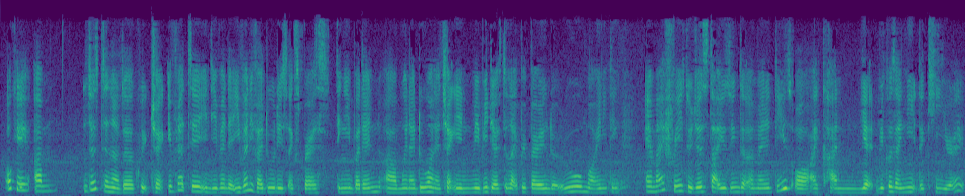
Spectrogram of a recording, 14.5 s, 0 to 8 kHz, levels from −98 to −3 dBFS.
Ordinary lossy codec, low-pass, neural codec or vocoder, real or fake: AAC, 32 kbps; 7.2 kHz; none; real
